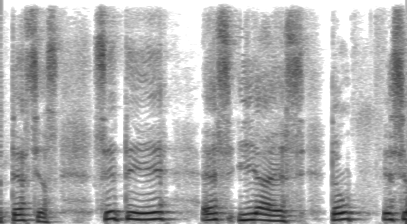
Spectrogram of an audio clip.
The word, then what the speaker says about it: Ctesias: Ctesias, o nome do cara é com C-T-E, sabe? Começa com C mudo, eu acho, Tésias.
